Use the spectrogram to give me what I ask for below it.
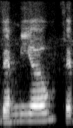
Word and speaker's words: Vimeo: You can also do, why do I always pronounce it wrong? Vimeo.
